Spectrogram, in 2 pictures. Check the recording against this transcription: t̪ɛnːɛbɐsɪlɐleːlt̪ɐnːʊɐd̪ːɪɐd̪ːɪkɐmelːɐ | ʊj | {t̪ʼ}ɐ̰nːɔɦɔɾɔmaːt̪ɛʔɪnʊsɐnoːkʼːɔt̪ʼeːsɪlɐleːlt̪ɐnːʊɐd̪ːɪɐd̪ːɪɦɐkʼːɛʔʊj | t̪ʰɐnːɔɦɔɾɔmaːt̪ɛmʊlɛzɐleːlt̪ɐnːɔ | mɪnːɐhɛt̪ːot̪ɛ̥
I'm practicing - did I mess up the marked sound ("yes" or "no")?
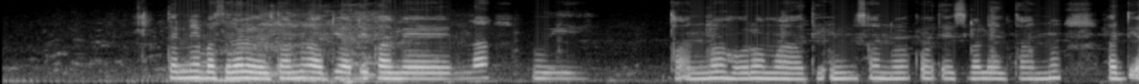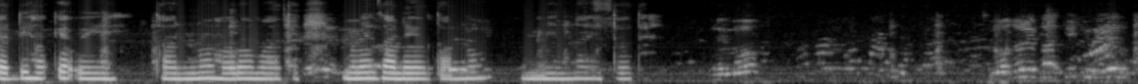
yes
